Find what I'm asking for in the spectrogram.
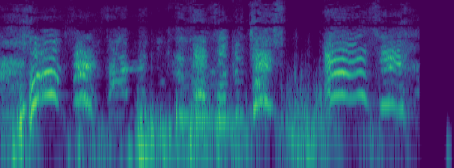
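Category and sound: human body sound, man screaming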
